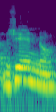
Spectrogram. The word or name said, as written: lleno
